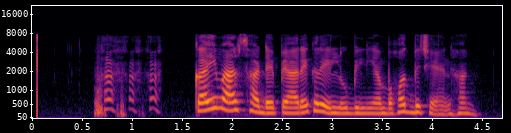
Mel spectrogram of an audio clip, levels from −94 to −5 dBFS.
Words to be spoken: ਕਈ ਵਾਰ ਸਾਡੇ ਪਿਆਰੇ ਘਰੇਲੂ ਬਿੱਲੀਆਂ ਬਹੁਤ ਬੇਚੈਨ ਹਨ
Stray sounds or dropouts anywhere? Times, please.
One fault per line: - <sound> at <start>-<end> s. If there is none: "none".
- laugh at 0.6-1.3 s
